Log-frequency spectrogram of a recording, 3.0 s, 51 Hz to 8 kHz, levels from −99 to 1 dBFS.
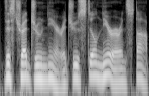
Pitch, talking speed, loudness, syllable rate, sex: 120 Hz, 200 wpm, -19 LUFS, 4.3 syllables/s, male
